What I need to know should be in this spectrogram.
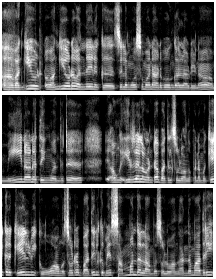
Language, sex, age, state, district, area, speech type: Tamil, female, 30-45, Tamil Nadu, Viluppuram, urban, spontaneous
